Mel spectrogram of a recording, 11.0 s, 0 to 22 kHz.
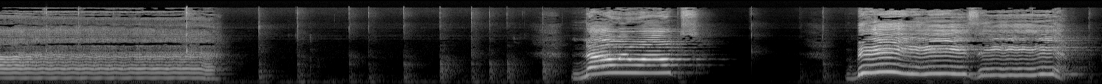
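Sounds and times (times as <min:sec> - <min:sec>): man singing unaccompanied: 0:00.0 - 0:02.4, 0:05.7 - 0:07.0, 0:08.4 - 0:11.0.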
